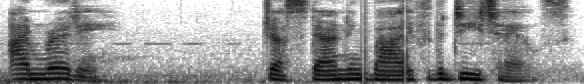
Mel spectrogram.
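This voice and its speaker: A woman's voice: low voice, moderate pace, soft background music, lightly acted. An actress playing a composed, direct female Imperial secret agent in a video game. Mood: cool, composed.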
